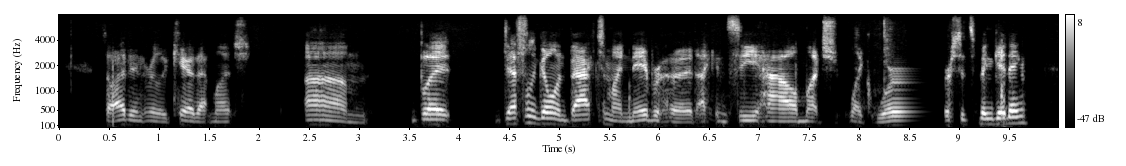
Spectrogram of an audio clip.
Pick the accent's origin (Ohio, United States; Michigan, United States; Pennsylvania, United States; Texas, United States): Texas, United States; Houston; now in Colorado, United States; I'm originally from Houston.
